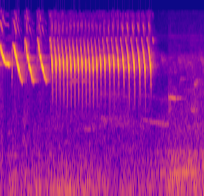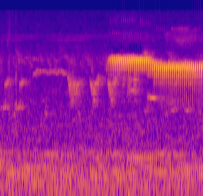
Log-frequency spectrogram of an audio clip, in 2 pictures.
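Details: Canary singing for mating: a few quick down-sweeping notes lead into a rapid, even trill lasting about two seconds, then scattered softer chirps, and finally a long, loud, buzzy high-pitched trill.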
